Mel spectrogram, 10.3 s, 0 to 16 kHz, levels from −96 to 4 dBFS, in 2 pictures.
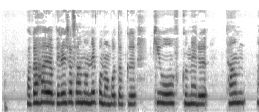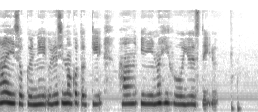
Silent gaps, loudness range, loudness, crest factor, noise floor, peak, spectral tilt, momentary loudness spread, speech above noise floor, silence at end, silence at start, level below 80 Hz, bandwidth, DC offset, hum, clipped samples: none; 8 LU; -19 LUFS; 16 dB; -47 dBFS; -2 dBFS; -4.5 dB/octave; 14 LU; 29 dB; 0.4 s; 0.1 s; -68 dBFS; 11.5 kHz; under 0.1%; none; under 0.1%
